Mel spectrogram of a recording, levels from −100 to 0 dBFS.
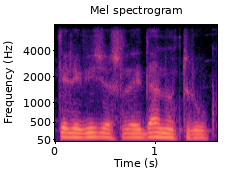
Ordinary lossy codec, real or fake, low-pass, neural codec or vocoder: Opus, 16 kbps; real; 7.2 kHz; none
